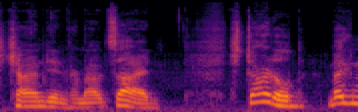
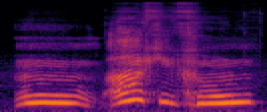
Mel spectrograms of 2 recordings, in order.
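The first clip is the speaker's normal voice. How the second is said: sleepy mumble; 5 semitones higher, 4 dB quieter, much slower than usual. Acted. Sleepy moan voicing Ryo.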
